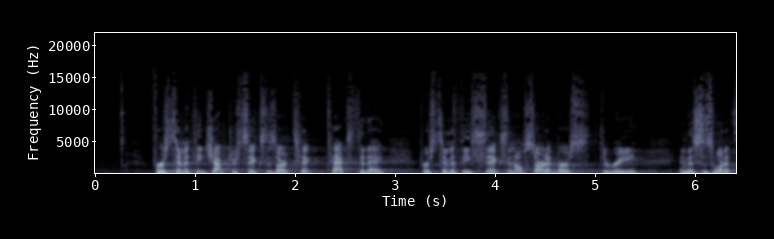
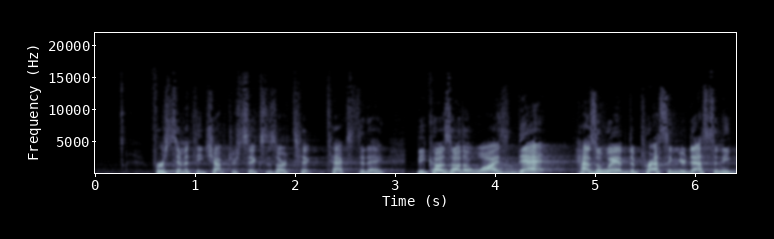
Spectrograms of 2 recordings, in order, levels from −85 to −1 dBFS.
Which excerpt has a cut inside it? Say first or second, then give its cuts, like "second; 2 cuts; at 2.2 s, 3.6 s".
second; 1 cut; at 3.1 s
